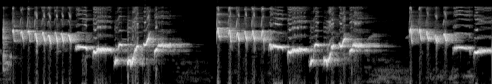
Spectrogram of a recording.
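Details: White-rumped shama singing a lure song meant to rouse other shamas to reply: three bursts of song, each opening with a rapid high trill, then dropping into varied whistled slurs, separated by short pauses.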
